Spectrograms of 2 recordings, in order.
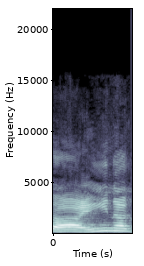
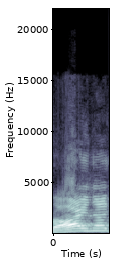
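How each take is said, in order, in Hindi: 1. शब्द को एक खिंची हुई आवाज़ के साथ बोला गया है। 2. शब्द सरलता से बोला गया है, बिना खींचे।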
